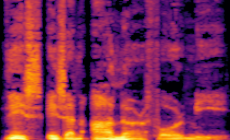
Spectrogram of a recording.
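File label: Hello, Vo; Morrowind GOTY GOG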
